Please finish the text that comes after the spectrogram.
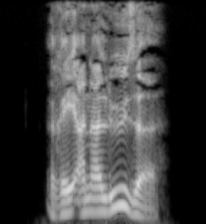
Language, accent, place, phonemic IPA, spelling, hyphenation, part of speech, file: German, Germany, Berlin, /ˌʁeʔanaˈlyːzə/, Reanalyse, Re‧ana‧ly‧se, noun, De-Reanalyse.ogg
- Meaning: reanalysis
